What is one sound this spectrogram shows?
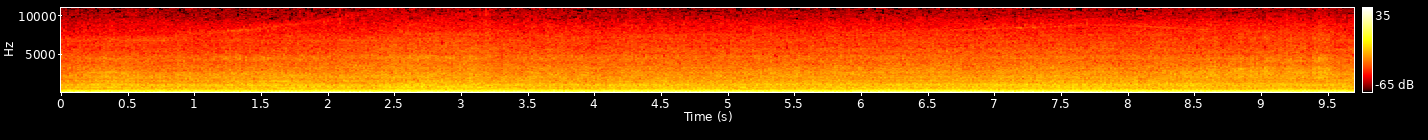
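A bus engine rumbles steadily and low as the bus drives along.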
